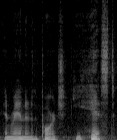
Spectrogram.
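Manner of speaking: plain reading voice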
